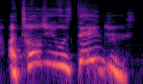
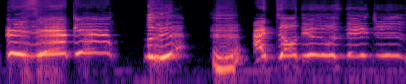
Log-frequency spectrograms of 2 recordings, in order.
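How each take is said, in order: First: Mother, lighter. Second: Much higher, louder, sobbing shriek; crying mother. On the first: Bakugo's mom scolding, lighter falsetto repeat. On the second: Bakugo's mom screaming at her son, sobbing shriek. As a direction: wail it like a frantic mom. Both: Acted. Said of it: "that was Bakugo's mom".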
